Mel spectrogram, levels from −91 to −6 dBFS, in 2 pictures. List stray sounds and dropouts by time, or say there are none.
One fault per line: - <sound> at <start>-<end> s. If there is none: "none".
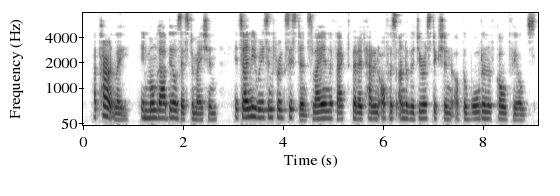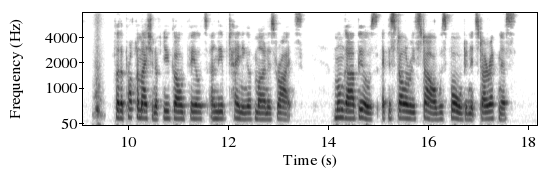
- whoosh at 9.3-9.6 s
